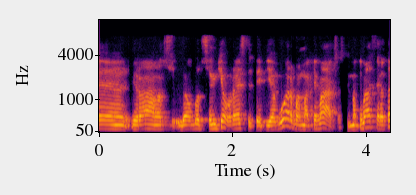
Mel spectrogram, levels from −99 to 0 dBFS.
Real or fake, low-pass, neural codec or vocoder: fake; 7.2 kHz; codec, 16 kHz, 6 kbps, DAC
